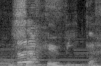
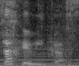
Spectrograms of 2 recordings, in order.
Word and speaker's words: Sajevicas: ¿Cómo se pronuncia? Sajevicas. Sajevicas. Así nomás. Tal cual, así nomás. Sabía cómo era la pronunciación. Hay que decirlo de una. No jodas. Sajevicas. Tomás aire y lo decís. Sajevicas.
